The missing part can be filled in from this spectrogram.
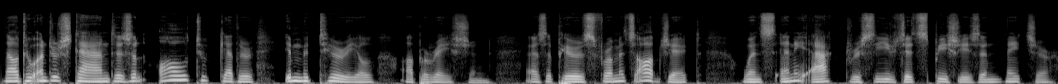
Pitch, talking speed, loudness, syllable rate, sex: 130 Hz, 120 wpm, -20 LUFS, 4.5 syllables/s, male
